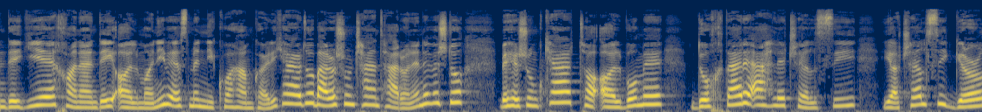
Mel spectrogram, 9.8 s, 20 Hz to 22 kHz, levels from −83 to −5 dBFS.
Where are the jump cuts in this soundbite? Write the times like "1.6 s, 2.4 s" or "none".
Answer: 5.4 s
